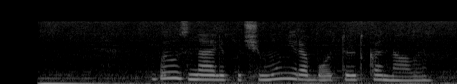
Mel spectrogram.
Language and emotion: Russian, sad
